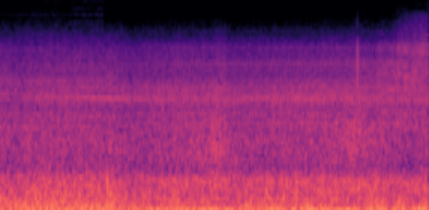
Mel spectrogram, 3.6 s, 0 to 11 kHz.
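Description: Heavy wind noise buffets the rider on a Ducati Multistrada V4S motorcycle at speed, a loud, dense, continuous roar with the engine blended underneath and no talking.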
